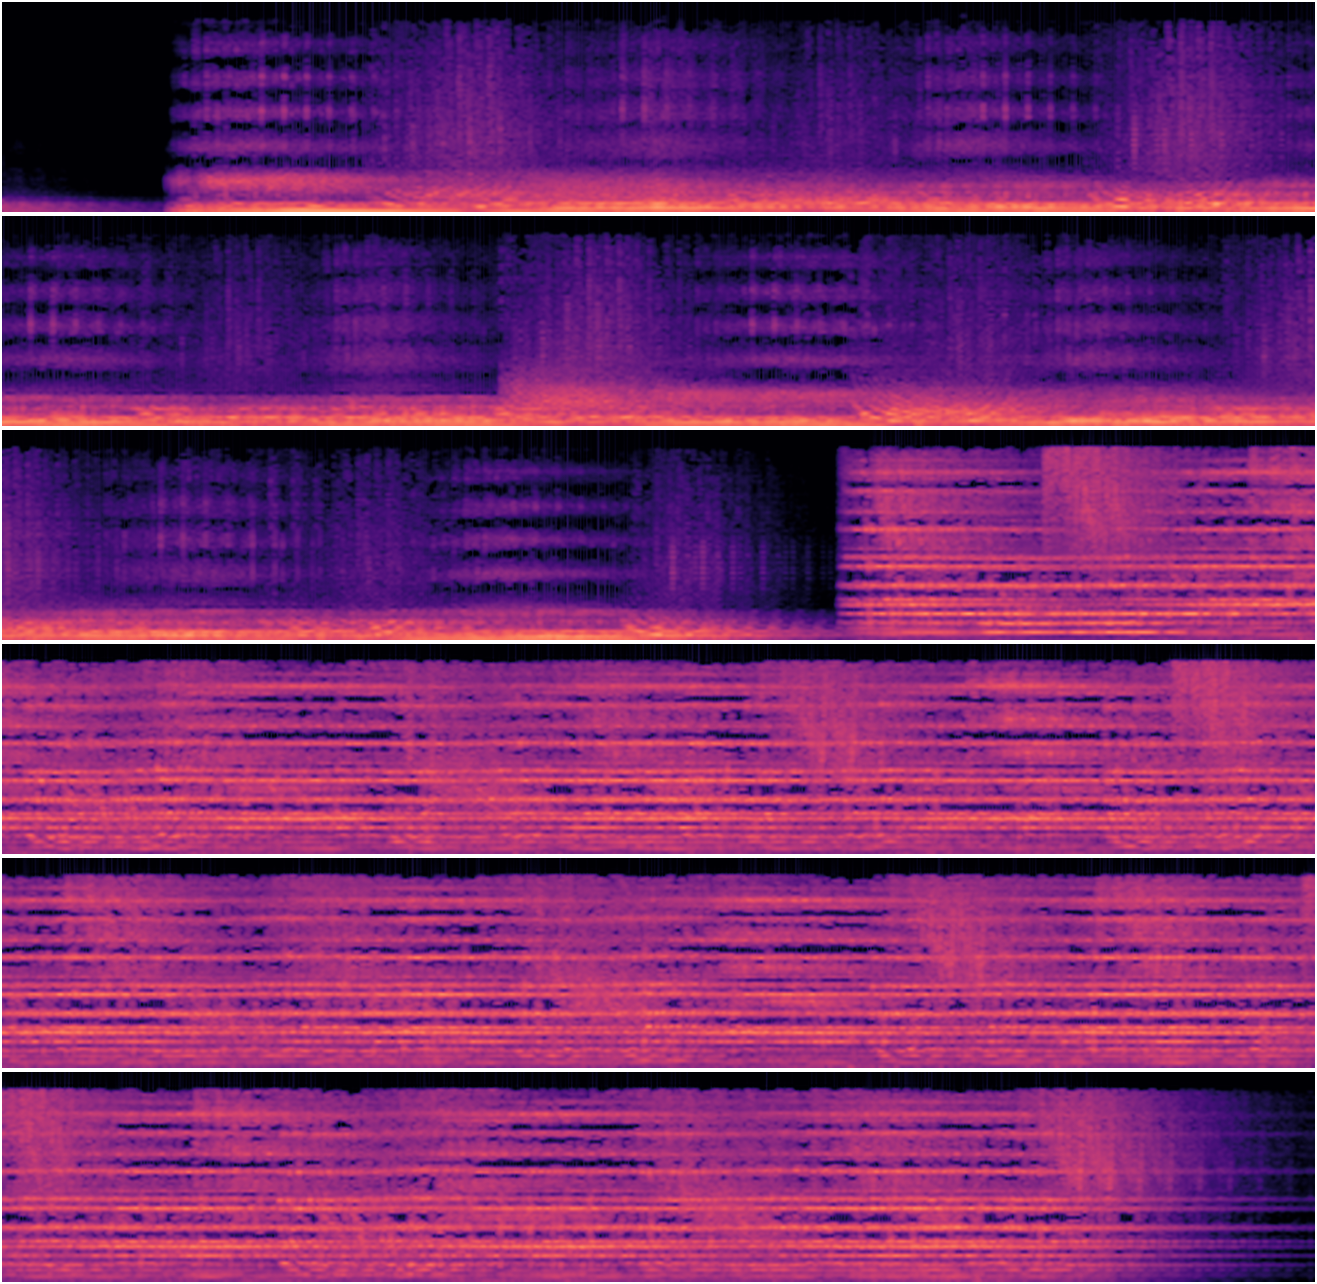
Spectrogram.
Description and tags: calm beach
A softsynth pad that evokes tropical waves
